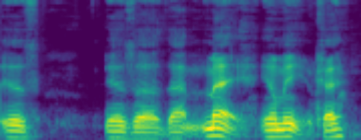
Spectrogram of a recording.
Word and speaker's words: me: May. it's spelled M-E, but it's pronounced like M-A-Y.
